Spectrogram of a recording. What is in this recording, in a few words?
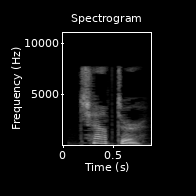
"Chapter", English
